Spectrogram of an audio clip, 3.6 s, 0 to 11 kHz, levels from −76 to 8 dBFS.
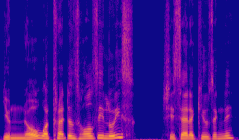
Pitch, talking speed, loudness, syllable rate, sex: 155 Hz, 150 wpm, -18 LUFS, 4.8 syllables/s, male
